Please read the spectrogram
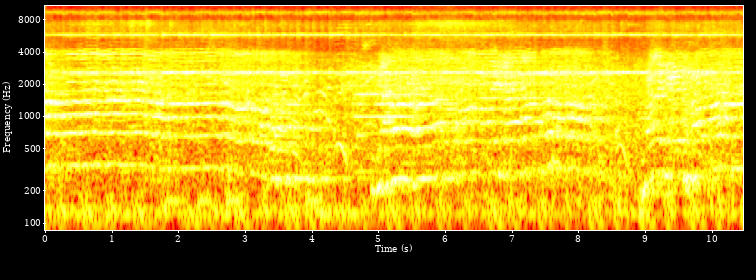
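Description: Live Odia kirtan: a male singer holds long, wavering, gliding notes into a microphone through loudspeakers, with barrel drums (mridanga) playing underneath.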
